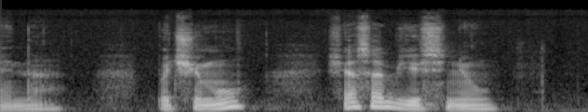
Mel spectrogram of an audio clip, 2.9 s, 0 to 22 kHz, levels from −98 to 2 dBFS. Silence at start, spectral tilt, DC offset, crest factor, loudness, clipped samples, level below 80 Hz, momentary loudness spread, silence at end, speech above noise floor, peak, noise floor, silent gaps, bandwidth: 0 s; -4.5 dB/octave; under 0.1%; 22 dB; -29 LUFS; under 0.1%; -50 dBFS; 18 LU; 0.45 s; 28 dB; -10 dBFS; -56 dBFS; none; 16 kHz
